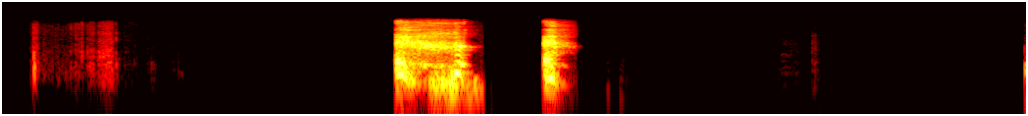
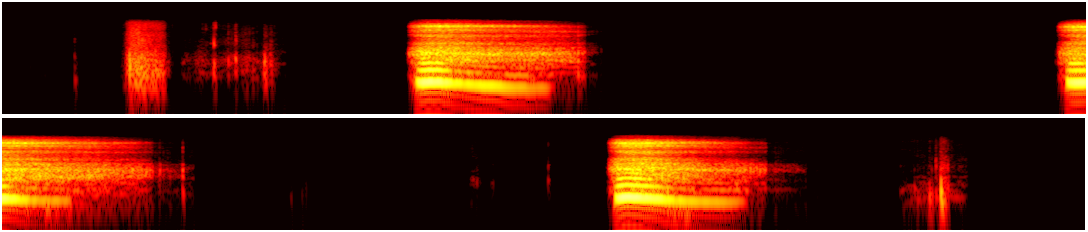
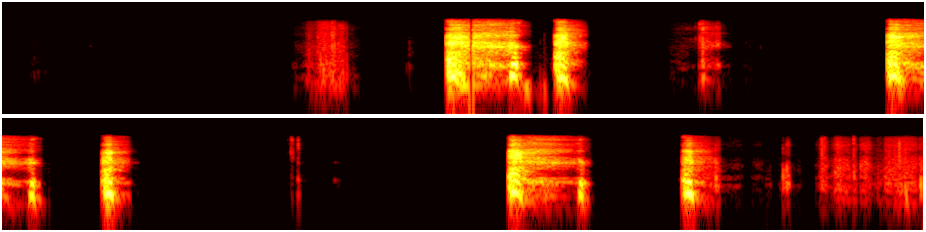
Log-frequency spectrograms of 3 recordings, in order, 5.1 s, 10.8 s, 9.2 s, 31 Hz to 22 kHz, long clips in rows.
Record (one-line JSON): {"cough_length": "5.1 s", "cough_amplitude": 20432, "cough_signal_mean_std_ratio": 0.23, "exhalation_length": "10.8 s", "exhalation_amplitude": 13607, "exhalation_signal_mean_std_ratio": 0.29, "three_cough_length": "9.2 s", "three_cough_amplitude": 25912, "three_cough_signal_mean_std_ratio": 0.24, "survey_phase": "beta (2021-08-13 to 2022-03-07)", "age": "18-44", "gender": "Female", "wearing_mask": "No", "symptom_runny_or_blocked_nose": true, "smoker_status": "Never smoked", "respiratory_condition_asthma": false, "respiratory_condition_other": false, "recruitment_source": "REACT", "submission_delay": "3 days", "covid_test_result": "Negative", "covid_test_method": "RT-qPCR", "influenza_a_test_result": "Negative", "influenza_b_test_result": "Negative"}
